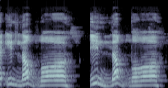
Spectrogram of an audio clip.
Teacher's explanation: اللہ کے لام کو موٹا پڑھیں گے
